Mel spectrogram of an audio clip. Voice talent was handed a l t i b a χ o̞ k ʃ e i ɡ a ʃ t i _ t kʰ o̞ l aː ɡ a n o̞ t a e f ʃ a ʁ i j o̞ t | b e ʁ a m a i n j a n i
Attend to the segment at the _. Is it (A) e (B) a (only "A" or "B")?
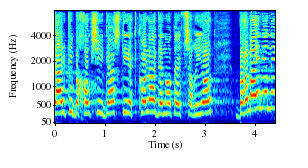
A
